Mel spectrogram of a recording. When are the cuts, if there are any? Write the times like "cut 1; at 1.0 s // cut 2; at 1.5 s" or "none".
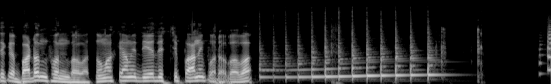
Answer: none

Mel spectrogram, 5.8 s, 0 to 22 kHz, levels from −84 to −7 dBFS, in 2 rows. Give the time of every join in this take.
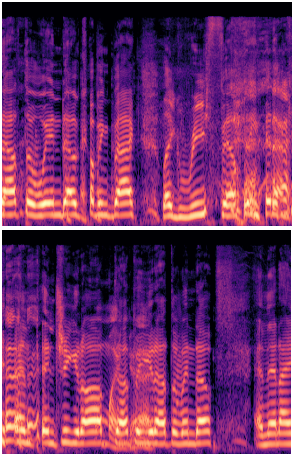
none

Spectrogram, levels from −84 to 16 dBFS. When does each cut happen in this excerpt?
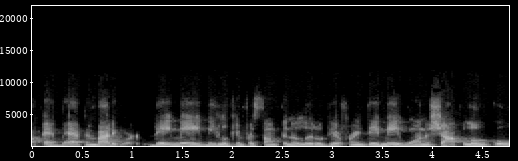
cut 1; at 1.1 s

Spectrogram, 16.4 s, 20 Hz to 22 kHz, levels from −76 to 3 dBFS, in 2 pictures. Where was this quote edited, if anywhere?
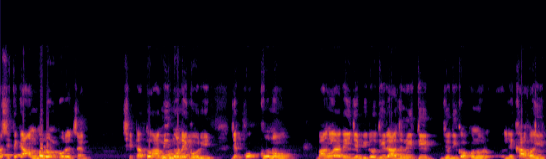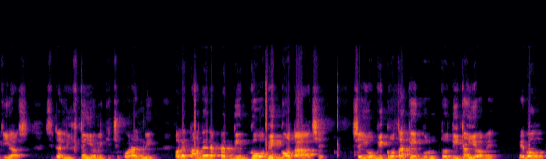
none

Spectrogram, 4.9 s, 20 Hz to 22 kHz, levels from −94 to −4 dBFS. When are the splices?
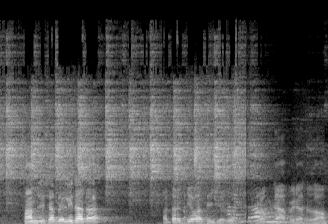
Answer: cut 1; at 3.6 s

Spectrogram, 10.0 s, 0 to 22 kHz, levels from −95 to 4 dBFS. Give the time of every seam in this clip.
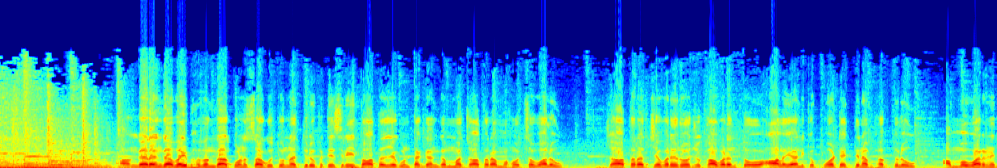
none

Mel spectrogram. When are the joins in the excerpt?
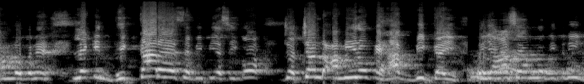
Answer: cut 1; at 4.6 s

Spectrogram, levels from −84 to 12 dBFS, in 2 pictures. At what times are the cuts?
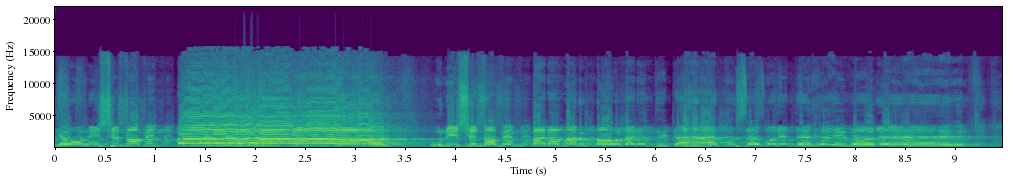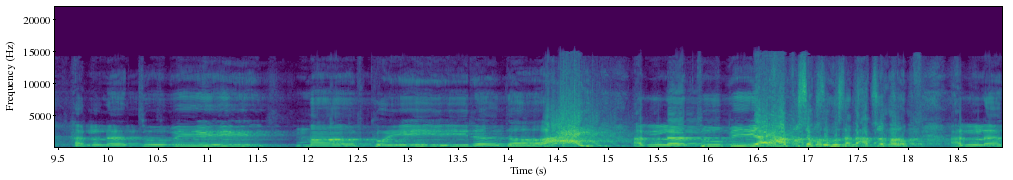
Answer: none

